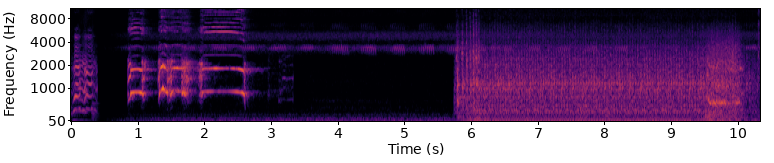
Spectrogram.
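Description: A rooster crows, a pitched, broken call lasting about a second and a half. About six seconds in, a steady rushing noise starts and runs for about four seconds.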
